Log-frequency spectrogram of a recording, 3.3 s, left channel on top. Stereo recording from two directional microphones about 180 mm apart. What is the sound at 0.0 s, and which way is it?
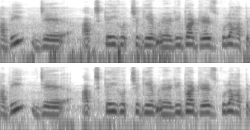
Speech, 45° right (ahead or behind).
